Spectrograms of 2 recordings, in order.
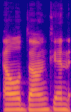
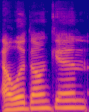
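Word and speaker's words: Elle Duncan: I know is that if you don't stop calling El Duncan Ella Duncan I'm gonna lose it and you don't I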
